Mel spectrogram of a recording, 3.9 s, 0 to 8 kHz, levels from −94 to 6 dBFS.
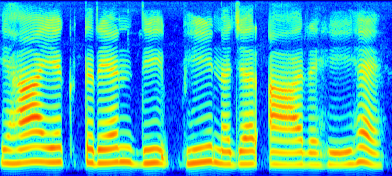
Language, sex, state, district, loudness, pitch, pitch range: Hindi, female, Jharkhand, Palamu, -18 LUFS, 225 Hz, 210-240 Hz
